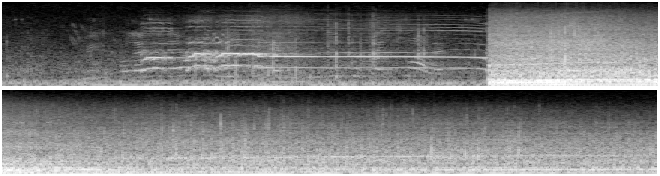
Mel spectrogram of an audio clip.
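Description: A rooster crows once, starting about a second in: one long call that rises, holds and drops away at the end. Then the sound cuts abruptly to a louder, steady outdoor noise with a low hum.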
